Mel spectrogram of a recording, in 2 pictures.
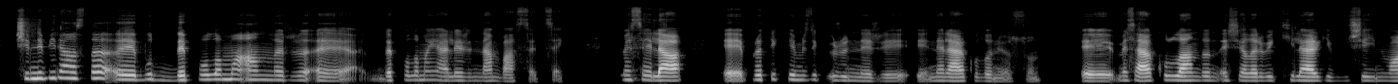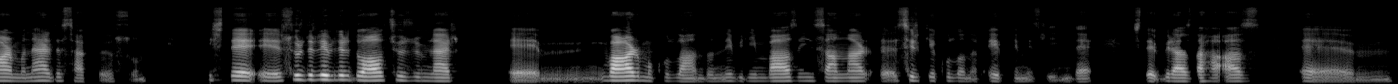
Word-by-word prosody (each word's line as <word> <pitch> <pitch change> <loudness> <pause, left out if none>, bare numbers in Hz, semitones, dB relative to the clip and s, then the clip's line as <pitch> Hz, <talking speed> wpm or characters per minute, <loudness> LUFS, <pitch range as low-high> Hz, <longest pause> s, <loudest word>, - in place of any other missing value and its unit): şimdi 270 0 +3
biraz 290 -1 0
da, 285 -1 +3
ııı, 220 -1 +4
bu 200 -6 -8
depolama 225 +3 +1
anları, 210 -3 -3
eee, 170 -2 -2
depolama 205 +2 -7
yerlerinden 180 -3 -5
bahsetsek. 150 - -10 0.5
Mesela, 190 -4 +6 0.4
ııı, - - +2
pratik 220 +2 -5
temizlik 220 -1 -6
ürünleri, 170 - -9
ııı, - - -11
neler 170 -1 +3
kullanıyorsun? 160 -3 -14 0.4
Iıı, 465 -2 +2
mesela 185 -2 +5
kullandığın 190 -2 +1
eşyaları 175 -1 -4
bir 180 - -7
kiler 180 -2 +4
gibi 170 -2 -15
bir - - -29
şeyin 175 0 -9
var 170 0 +2
mı? 155 -1 -13
Nerede 175 -1 -3
saklıyorsun? 165 - -16 0.6
İşte, 195 -2 +2
eee, 165 0 -4
sürdürülebilir 215 0 +3
doğal 185 0 +6
çözümler, 170 -5 -5 0.5
eee, - - -6 0.7
var 185 +1 +10
mı 175 -3 -11
kullandığın? 150 -1 -11
Ne 160 -1 -15
bileyim, 155 0 -20
bazı 165 +1 0
insanlar, 160 -1 -5
ııı, - - -10
sirke 175 -2 -8
kullanır 155 -4 -18
ev 150 -2 -7
temizliğinde. 70 0 -17 0.4
İşte - - -8
biraz 150 -3 -1
daha 150 0 -4
az, 150 0 -5 0.4
emm, 70 +2 -12
180 Hz, 120 wpm, -23 LUFS, 165-210 Hz, 0.7 s, var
